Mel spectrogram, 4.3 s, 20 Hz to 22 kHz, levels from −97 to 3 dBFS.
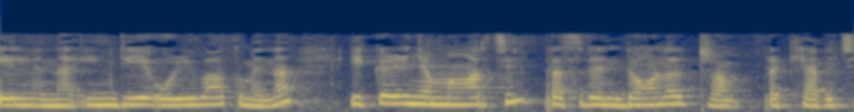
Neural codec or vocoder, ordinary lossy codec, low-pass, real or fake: none; MP3, 64 kbps; 7.2 kHz; real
